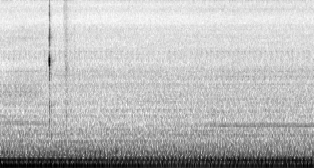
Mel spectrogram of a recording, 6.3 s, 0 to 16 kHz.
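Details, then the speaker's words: Suzuki SJ80 with 1.6 conversion, 135,000 km, dead cold start: even steady low idle with a smooth rhythm, no misses, knocks or ticking; starts quite nice, engine runs cleanly. "Let's just start it up. Yep, starts quite nice."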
